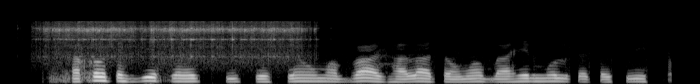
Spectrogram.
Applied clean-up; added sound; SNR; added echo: none; Glass; 11 dB; none.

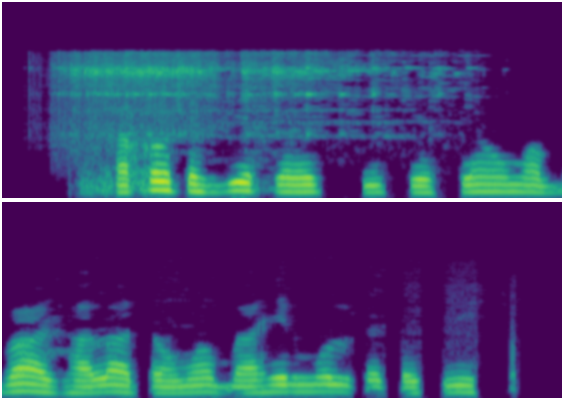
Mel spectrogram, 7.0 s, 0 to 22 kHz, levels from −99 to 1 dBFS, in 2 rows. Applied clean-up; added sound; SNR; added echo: classical method Wiener filter.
